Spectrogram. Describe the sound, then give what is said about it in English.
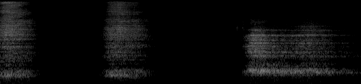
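Audible breathing during a guided breathwork meditation, done with the arms wrapped around the body in a self-hold. Three soft, airy breaths come alone: two short ones with a pause between, then a longer, sustained one. “let's take the double inhale with our arms wrapped fully around our body. Inhale. Again.”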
